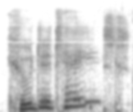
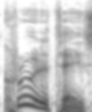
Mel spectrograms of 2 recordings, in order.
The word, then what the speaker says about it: crudités: Cut it into what? Crudités. Is that how it's pronounced? Crudités. Yeah. Oh boy. Crudités? Crudités. C R U D I T E S.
